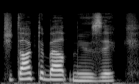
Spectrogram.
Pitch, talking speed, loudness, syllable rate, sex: 205 Hz, 170 wpm, -18 LUFS, 6.3 syllables/s, female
